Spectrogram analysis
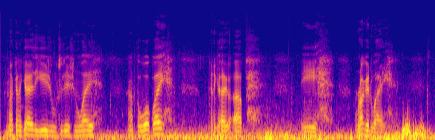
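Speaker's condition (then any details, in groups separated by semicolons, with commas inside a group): No condition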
